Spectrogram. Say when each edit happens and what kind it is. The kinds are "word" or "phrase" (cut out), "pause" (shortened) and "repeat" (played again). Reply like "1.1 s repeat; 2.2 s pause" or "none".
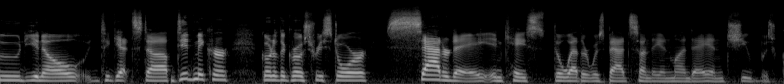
1.7 s word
